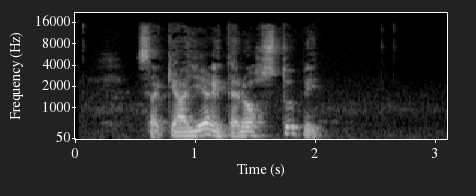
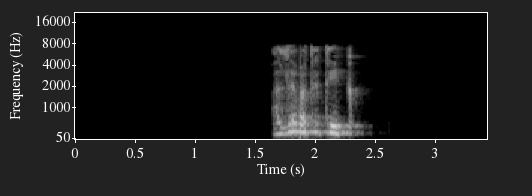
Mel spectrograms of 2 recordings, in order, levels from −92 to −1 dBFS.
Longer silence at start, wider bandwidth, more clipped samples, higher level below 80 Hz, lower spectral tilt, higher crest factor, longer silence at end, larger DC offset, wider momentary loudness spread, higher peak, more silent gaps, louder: second, 0.55 s vs 1.65 s; first, 16 kHz vs 8 kHz; neither; about the same, -68 dBFS vs -68 dBFS; about the same, -4.5 dB/octave vs -5 dB/octave; about the same, 20 dB vs 22 dB; about the same, 1.05 s vs 1.05 s; neither; about the same, 11 LU vs 13 LU; about the same, -10 dBFS vs -10 dBFS; neither; about the same, -29 LUFS vs -28 LUFS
